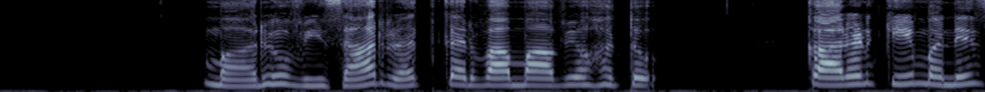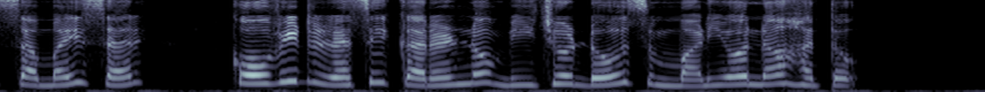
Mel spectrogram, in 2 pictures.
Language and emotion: Gujarati, sad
